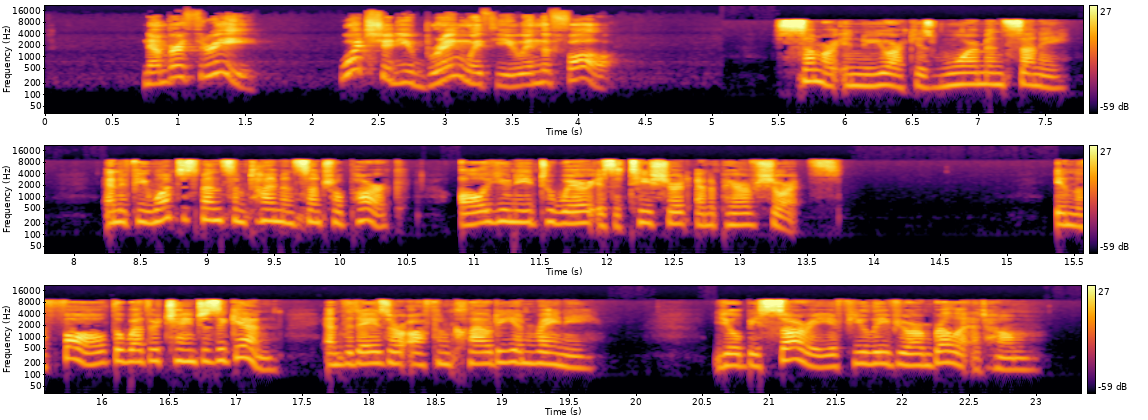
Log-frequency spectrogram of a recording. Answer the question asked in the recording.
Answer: The answer is an umbrella.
